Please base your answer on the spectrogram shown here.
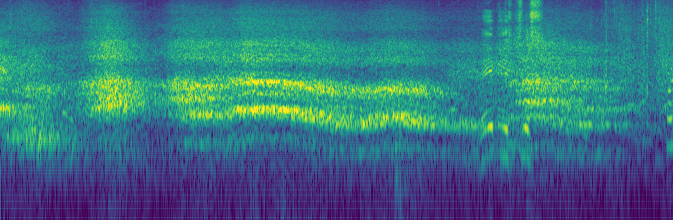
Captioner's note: crowd cheering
